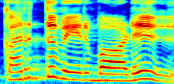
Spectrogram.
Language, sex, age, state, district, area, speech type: Tamil, female, 30-45, Tamil Nadu, Thoothukudi, urban, read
